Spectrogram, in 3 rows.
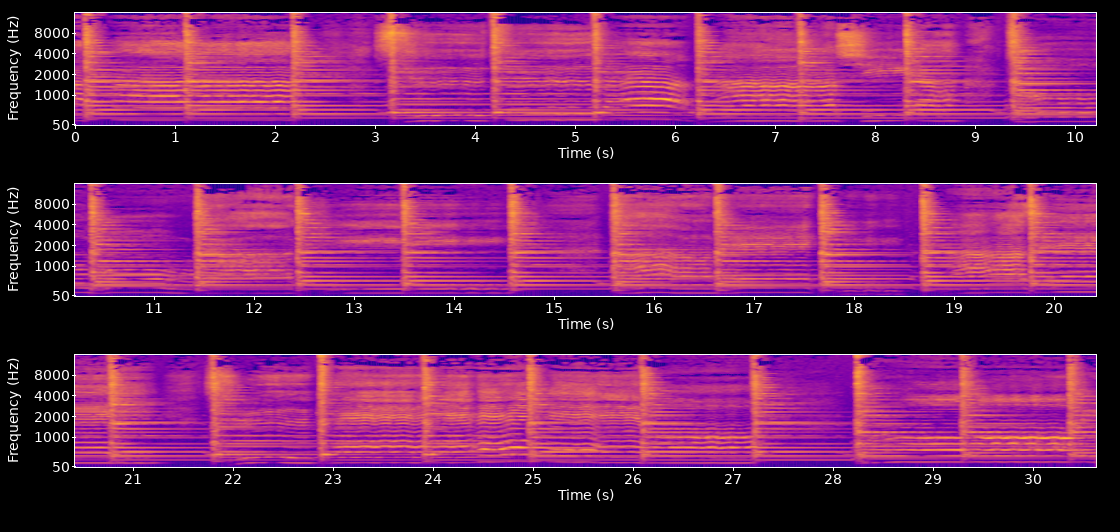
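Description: Ukulele strummed once per beat in a slow three-beat time through simple chords (C, G7, F, Am), with a man singing the melody along with it.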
